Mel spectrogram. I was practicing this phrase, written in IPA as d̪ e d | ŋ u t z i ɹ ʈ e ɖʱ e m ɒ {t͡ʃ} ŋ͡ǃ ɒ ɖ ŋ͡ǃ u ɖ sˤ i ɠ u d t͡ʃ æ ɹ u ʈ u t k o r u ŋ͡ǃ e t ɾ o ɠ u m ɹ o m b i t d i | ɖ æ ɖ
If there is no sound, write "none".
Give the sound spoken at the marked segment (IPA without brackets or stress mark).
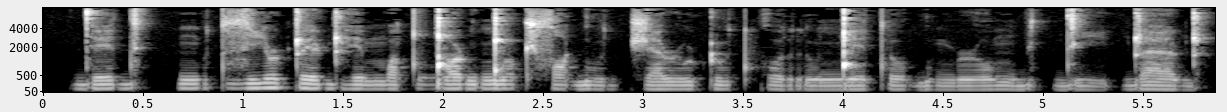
t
